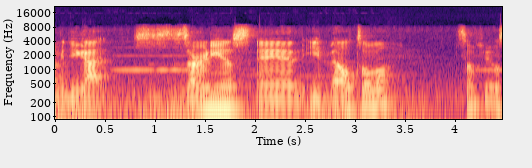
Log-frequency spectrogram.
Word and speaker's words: Yveltal: But, I guess Y just makes different kinds of pronunciations. Anyways, that's not the point. It's Yveltal.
